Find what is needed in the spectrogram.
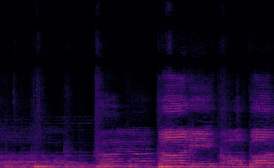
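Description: A man leading a worship song on a microphone, singing in a chant-like style with long held notes and short breaks between phrases.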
